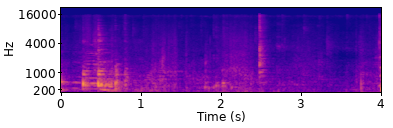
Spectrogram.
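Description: Metal pot lids being handled on cooking pots, with one sharp metal clink about two and a half seconds in.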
